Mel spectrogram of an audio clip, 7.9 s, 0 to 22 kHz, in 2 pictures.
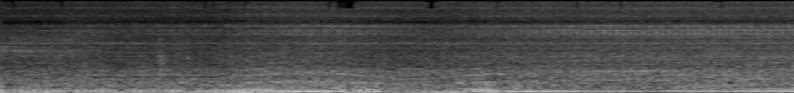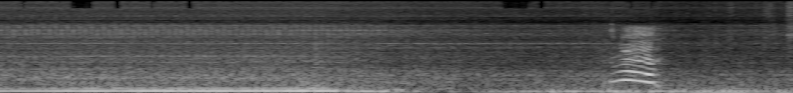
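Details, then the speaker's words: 1967 Plymouth Barracuda heater blower motor: steady low drone hums evenly a few seconds then stops; fan runs rough and loud, possibly needing shaft lubrication; noisy heater blower motor. "Oh well, let's see what happens when we start it. Yep, it's a blower motor."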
